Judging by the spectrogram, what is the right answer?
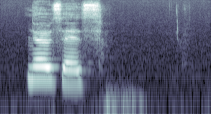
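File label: "noses", US English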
